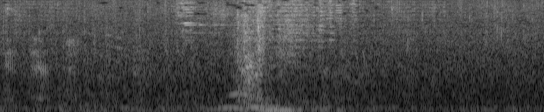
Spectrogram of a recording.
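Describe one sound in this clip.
A powerful energy blast bursts with a deep boom.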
